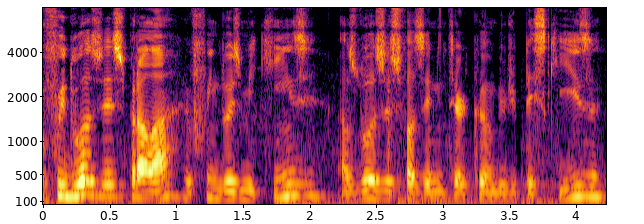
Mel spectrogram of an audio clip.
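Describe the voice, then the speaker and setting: A man talks fairly quickly at a medium pitch, with noticeable background noise around him. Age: 20s. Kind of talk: casual interview.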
